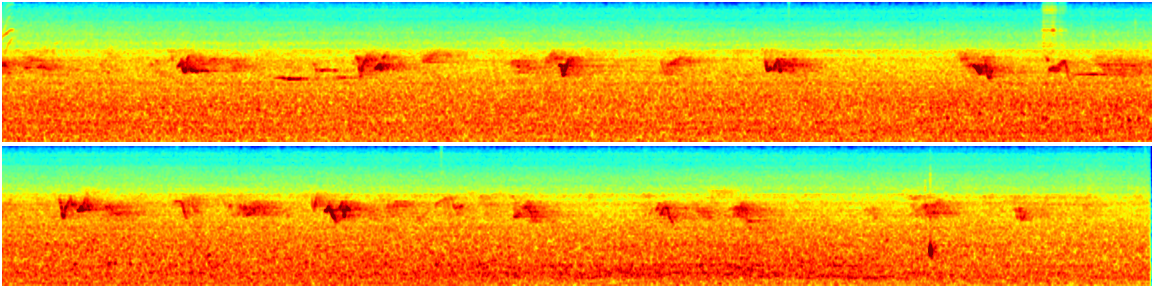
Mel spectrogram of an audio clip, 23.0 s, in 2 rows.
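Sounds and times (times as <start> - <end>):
small birds chirping: 0.0 - 4.6, 9.6 - 17.0, 20.7 - 22.4
faint steady outdoor hiss: 0.0 - 23.0.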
